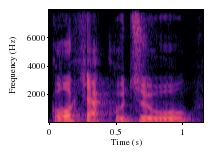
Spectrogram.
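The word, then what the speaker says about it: 五十: our case I think the accent should be the same as nana the strictly Japanese pronunciation for uh seven uh and yeah so most likely uh I'd say that uh goju is actually simply accented on uh just like Jew and on the Jew itself.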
